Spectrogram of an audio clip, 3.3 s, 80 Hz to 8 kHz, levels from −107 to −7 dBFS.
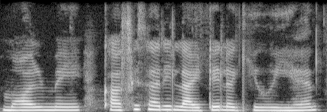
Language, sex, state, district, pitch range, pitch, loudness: Hindi, female, Jharkhand, Deoghar, 215-235 Hz, 225 Hz, -16 LUFS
